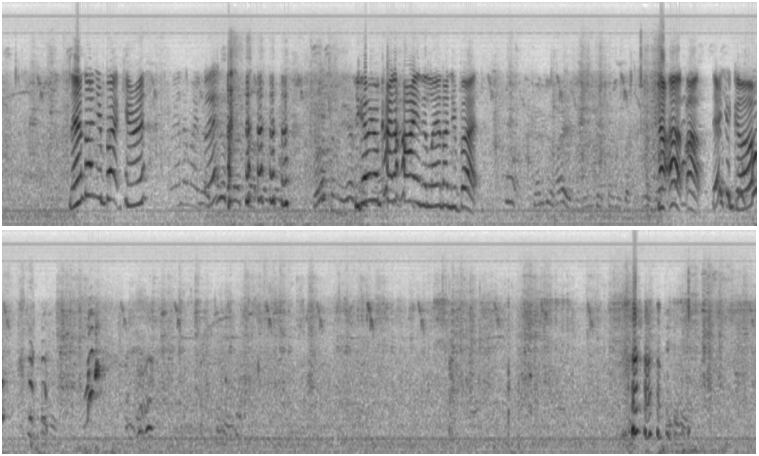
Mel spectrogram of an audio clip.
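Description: Young girls shout and squeal excitedly close by, outdoors.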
